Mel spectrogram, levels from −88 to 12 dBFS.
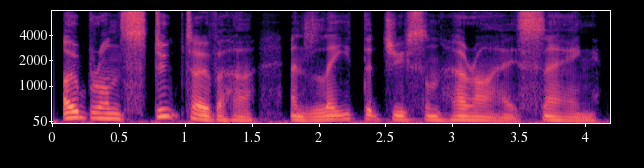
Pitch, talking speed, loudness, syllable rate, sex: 100 Hz, 170 wpm, -19 LUFS, 4.6 syllables/s, male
